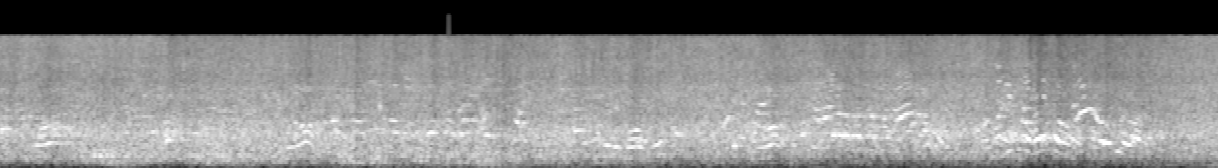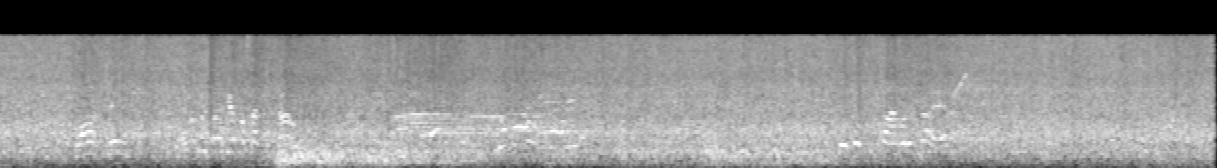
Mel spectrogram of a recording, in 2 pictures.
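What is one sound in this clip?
Cars splash and surge through deep flood water.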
